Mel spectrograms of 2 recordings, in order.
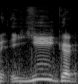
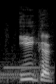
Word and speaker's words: Yiga: Gotta really pronounce that Y in Yiga clan, because if you don't, well, my mouth might just stick together in a way that might make it sound like Iga clan instead, like Iga Kogarashi, or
